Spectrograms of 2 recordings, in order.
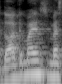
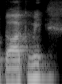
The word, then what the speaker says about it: Dogme: tá assistindo né que o próprio Thor fala Dogma with a né Porque você escreve com e no final e a gente ouve ele mesmo próprio pronunciar Dog mas também tem que pronunciar é dogme né então tanto faz Dogma ou dogme as duas As duas pronúncias são possíveis e e na verdade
